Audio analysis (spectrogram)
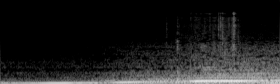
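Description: A tuned 2021 Dodge Durango R/T with a 93-octane tune launches hard from a dead stop, its engine note climbing loudly and steadily in pitch as it revs up, close and unaccompanied by talk.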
